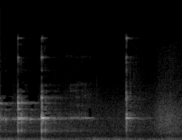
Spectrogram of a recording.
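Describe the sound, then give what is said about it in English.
A spoon clinks against a glass while stirring a thick chocolate drink: three bright, ringing taps, two close together and a third after a pause, each tone fading away. “And you stir that up. And it's thick and rich and chocolatey.”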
